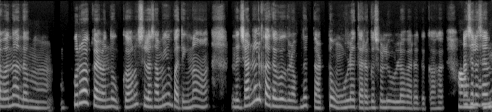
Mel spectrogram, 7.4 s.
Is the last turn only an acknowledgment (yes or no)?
yes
